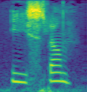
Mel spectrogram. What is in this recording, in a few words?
iceland, nb; gcompris; geography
